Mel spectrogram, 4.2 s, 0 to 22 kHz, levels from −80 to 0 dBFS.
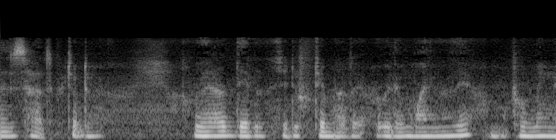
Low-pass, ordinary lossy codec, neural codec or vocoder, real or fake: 7.2 kHz; none; codec, 16 kHz, 0.5 kbps, FunCodec, trained on LibriTTS, 25 frames a second; fake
